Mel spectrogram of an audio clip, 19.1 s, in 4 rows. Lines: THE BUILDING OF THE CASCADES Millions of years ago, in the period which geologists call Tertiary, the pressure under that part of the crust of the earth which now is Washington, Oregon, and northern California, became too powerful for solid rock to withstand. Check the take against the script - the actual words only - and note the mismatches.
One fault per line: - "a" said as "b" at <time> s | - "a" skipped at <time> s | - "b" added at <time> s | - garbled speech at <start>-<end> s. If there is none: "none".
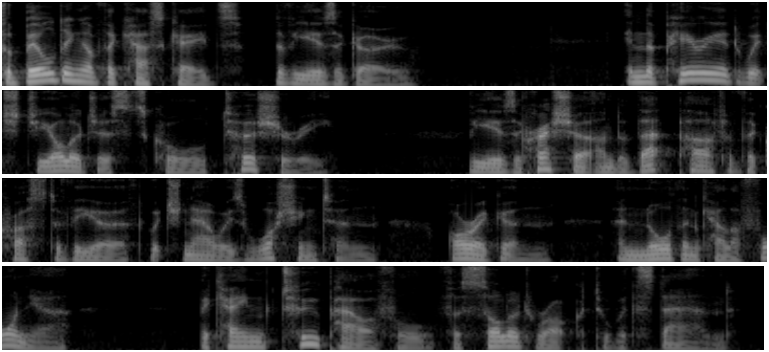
- "Millions" skipped at 1.5 s
- "the" said as "years" at 7.7 s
